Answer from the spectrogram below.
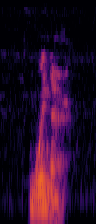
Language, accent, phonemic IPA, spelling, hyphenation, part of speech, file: English, Southern England, /ˈwɪnə/, winner, win‧ner, noun, LL-Q1860 (eng)-winner.wav
- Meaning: 1. One who has won or often wins 2. A point or goal that wins a competition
